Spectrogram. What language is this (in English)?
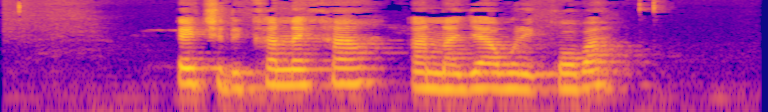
Central Tarahumara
